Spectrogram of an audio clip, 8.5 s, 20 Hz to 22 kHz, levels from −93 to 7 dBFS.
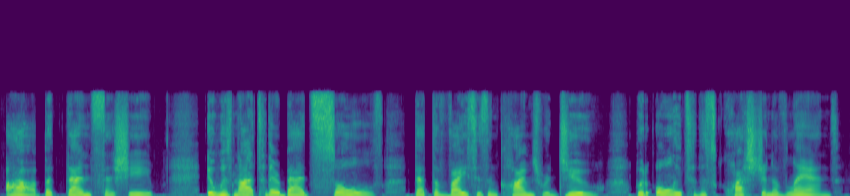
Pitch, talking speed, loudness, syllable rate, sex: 235 Hz, 185 wpm, -18 LUFS, 4.4 syllables/s, female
